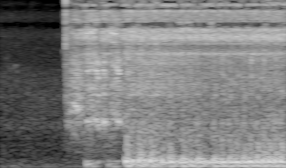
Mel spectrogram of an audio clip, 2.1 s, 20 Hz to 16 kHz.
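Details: 1994 Honda Magna 750 VF750C restarted after fuel line repair, airbox removed, unbaffled factory pipes: starter whirs briefly, engine catches and settles into steady, even low idle with no misses or odd noises; normal start and idle.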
